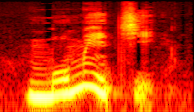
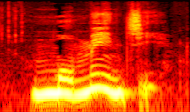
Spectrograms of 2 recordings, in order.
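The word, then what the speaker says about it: Momiji (もみじ): Da gibt es zwei Aussprachen. Die japanische Lesung, das ist Momiji. Momiji. Oder die chinesische Lesung Koyo. Koyo.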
